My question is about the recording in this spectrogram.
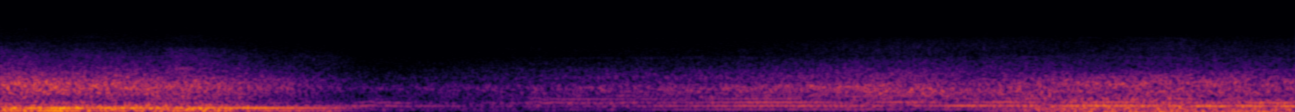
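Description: Road traffic: a car going past close by, its engine and tyre noise loud until it cuts off about two seconds in, followed by a quieter steady engine hum that slowly grows louder.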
